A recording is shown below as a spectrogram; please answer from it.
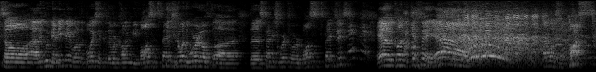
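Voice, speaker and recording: A crowd can be heard behind a young Mexican-accented comedian whose voice runs high and whose pace is moderate. His theatre stand-up set is chatty and loose, with stumbling restarts and self-amused laughter; the hall is echoey, the mic distant, the recording noisy.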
